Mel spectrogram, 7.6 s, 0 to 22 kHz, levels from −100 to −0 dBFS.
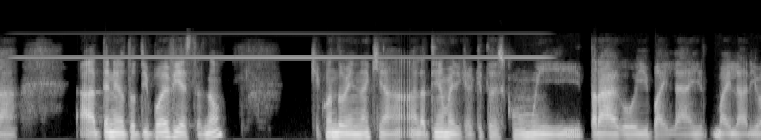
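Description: From the start to 5.59 s, a feedback whistle at 4 kHz sits about 20 dB below the speech, likely from a speaker-microphone loop held just short of runaway.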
